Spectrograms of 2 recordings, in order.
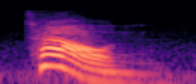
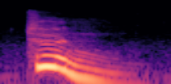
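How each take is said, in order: First: It is said the English way, 'town'. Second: It is said the Scottish way, 'tun'.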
